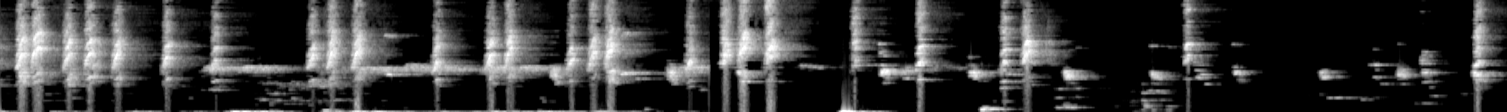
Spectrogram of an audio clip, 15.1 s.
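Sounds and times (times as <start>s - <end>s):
low rumble: 0.0s - 6.9s, 8.4s - 8.9s
small birds chirping: 0.0s - 12.6s.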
